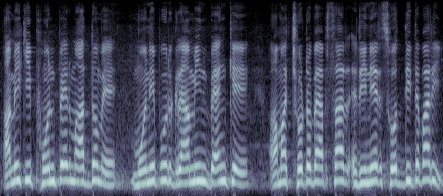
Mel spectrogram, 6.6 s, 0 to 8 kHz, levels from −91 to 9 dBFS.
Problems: constant background noise, background conversations at intervals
